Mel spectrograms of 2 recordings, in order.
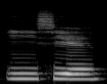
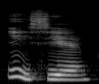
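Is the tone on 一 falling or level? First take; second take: level; falling. First: The first syllable has a high level tone. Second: The first syllable has a falling tone. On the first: The speaker calls it wrong. "we don't say" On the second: The speaker calls it right. "we just need to change to the fourth tone"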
